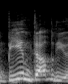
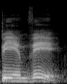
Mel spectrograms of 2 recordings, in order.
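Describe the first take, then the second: First: The letters are said with an American pronunciation. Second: The letters are said with a German pronunciation. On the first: The speaker calls it wrong. "I say" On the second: The speaker calls it right. "instead of"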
